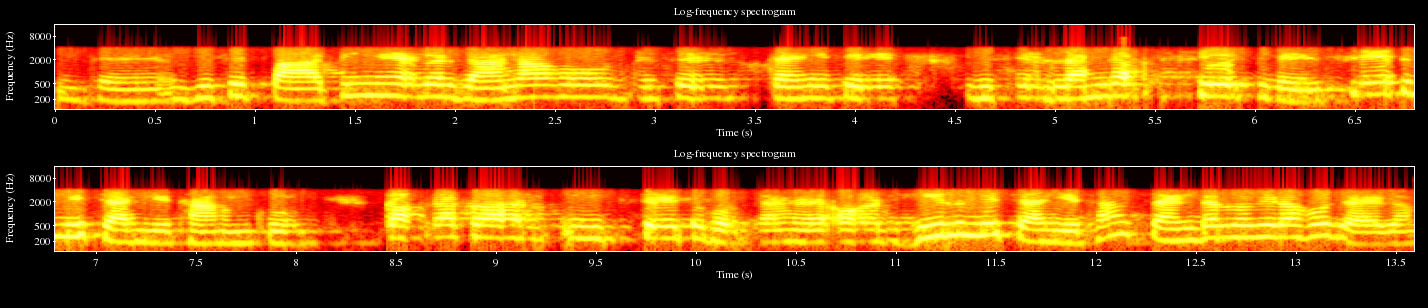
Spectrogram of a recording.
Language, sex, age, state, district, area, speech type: Hindi, female, 18-30, Bihar, Begusarai, rural, conversation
